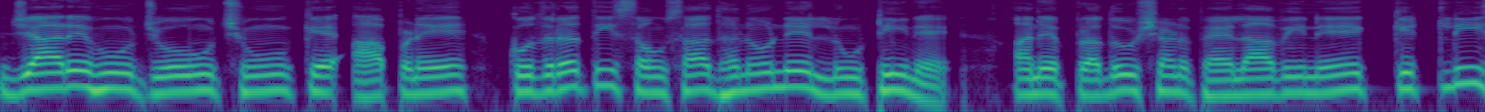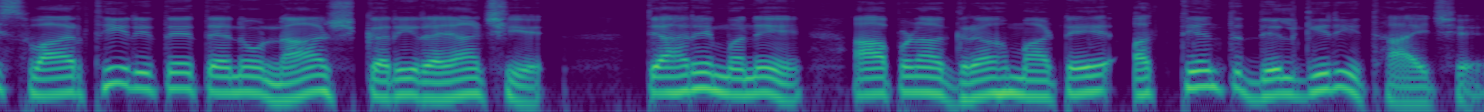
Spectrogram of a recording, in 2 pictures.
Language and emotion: Gujarati, sad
